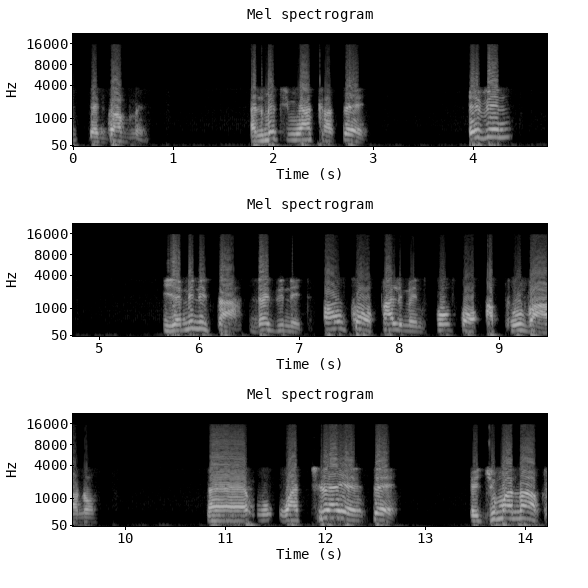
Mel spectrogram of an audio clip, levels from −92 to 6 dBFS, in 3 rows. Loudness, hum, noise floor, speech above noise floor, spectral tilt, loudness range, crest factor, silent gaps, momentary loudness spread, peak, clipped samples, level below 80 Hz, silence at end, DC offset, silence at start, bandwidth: -30 LUFS; none; -81 dBFS; 52 dB; -3.5 dB/octave; 5 LU; 16 dB; none; 10 LU; -16 dBFS; under 0.1%; -54 dBFS; 0 s; under 0.1%; 0 s; 15.5 kHz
